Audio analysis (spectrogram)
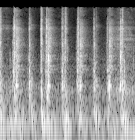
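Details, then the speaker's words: Jeep XJ starter after water exposure, trans dust cover left off: key held, sharp click repeating three to four times a second with no cranking; starter failing again, solenoid suspected. "Starter's roached again. What I want to do is see if I can pull that starter off of there. It's usually the solenoid that's causing it to do that, but it's from all that water the other night."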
